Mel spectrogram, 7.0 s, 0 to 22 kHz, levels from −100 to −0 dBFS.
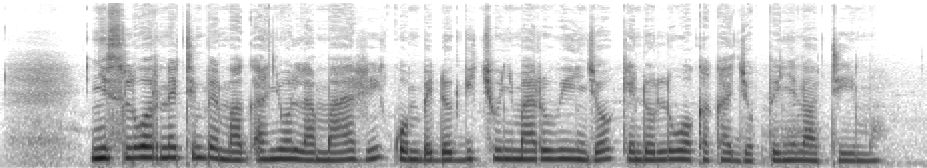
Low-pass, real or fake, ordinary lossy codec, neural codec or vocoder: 19.8 kHz; real; Opus, 64 kbps; none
